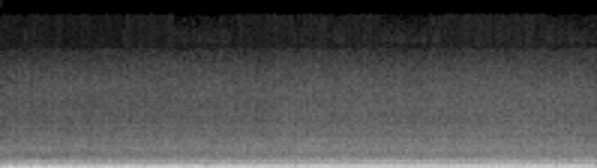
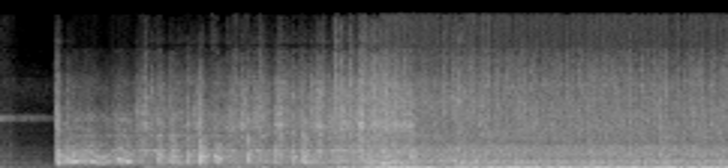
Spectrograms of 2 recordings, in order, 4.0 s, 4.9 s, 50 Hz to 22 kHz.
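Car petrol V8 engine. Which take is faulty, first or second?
first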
